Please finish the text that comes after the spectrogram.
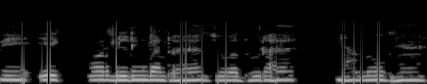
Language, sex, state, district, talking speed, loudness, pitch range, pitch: Hindi, female, Chhattisgarh, Balrampur, 185 wpm, -27 LUFS, 190-200 Hz, 195 Hz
